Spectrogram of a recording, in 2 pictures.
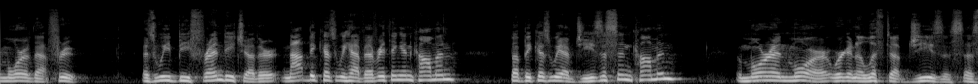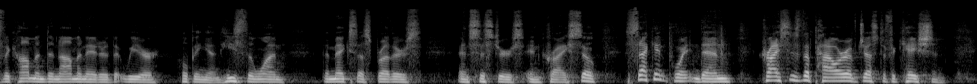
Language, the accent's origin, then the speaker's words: English; Texas, United States; I like it. I like that I'm a Texan.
